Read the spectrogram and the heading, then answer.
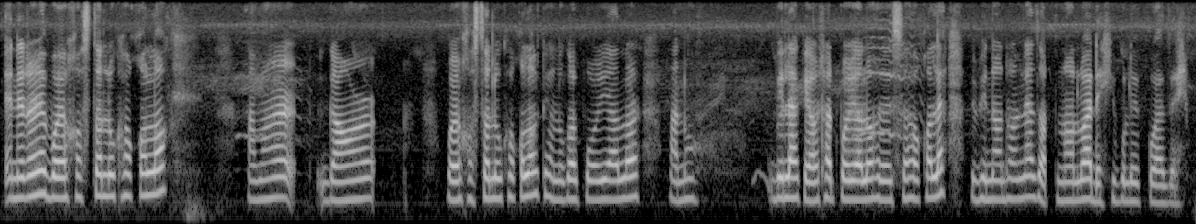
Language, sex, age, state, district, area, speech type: Assamese, female, 18-30, Assam, Dhemaji, rural, spontaneous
